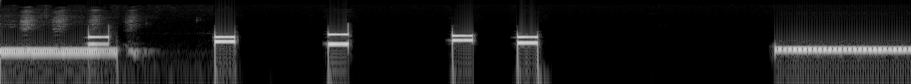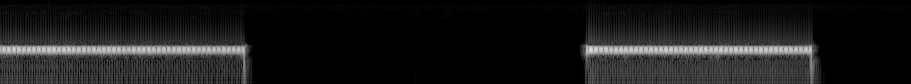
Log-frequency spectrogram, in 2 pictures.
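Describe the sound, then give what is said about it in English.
A steady dial tone cuts off, followed by five quick, separate touch-tone beeps as a number is punched in, then two long, even ringback tones with a pause between them. “Take that energy and I'm dialing the number right now.”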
